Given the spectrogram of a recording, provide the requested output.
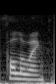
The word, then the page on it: following: English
